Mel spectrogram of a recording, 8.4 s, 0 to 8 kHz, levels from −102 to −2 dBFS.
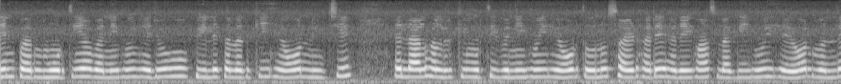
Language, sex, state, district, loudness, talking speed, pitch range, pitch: Hindi, female, Odisha, Khordha, -16 LUFS, 220 wpm, 255-275 Hz, 260 Hz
